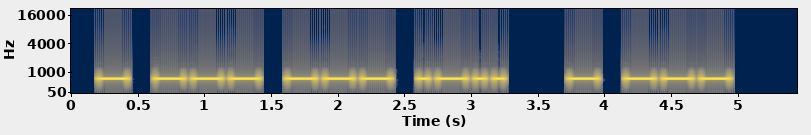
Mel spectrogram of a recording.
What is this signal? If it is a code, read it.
Morse code, heard as a keyed tone, about 17 wpm, 700 Hz. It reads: TOOL TO
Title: Sentences from Top 1000 Words - Review Part 6 - 17wpm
